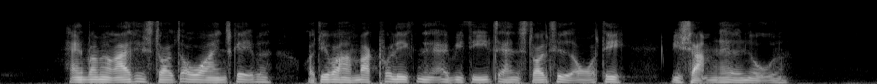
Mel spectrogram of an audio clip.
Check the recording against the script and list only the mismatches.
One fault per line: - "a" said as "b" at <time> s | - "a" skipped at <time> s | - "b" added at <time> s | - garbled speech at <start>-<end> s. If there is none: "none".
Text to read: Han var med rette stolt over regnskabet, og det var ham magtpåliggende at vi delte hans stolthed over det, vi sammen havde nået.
none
